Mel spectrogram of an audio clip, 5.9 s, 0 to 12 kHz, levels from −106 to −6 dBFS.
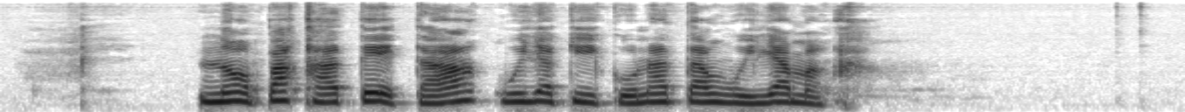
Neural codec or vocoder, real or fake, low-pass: vocoder, 44.1 kHz, 128 mel bands, Pupu-Vocoder; fake; 10.8 kHz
